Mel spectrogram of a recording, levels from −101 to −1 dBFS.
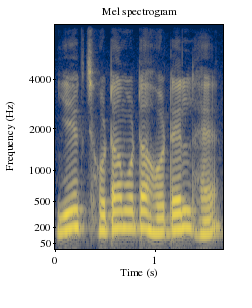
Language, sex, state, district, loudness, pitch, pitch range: Hindi, male, Jharkhand, Ranchi, -15 LUFS, 175 Hz, 160-185 Hz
